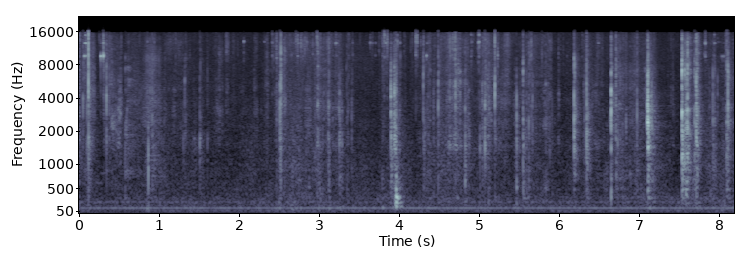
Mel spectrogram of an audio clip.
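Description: Tarot card decks handled and set down on a tabletop: scattered light taps and card rustles, a louder knock about halfway through and a quick run of taps near the end, over a steady low electrical hum.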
